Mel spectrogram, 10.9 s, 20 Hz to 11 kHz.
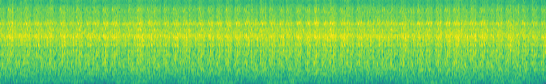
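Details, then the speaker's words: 7.3 diesel switched from high idle to street mode: uneven clattering idle with an irregular knock, described as sounding like a rod knocking. Raw diesel smoke, EGTs good; cause unknown. "I'm gonna switch it to street. Making a totally different noise. Sound like a rod knocking."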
